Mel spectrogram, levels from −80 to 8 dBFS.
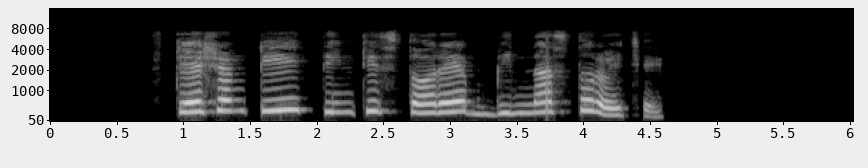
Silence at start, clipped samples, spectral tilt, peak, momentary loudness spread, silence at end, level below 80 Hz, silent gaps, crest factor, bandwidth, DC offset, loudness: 0.95 s; under 0.1%; -3.5 dB/octave; -2 dBFS; 12 LU; 1.45 s; -70 dBFS; 1.51-1.57 s, 1.99-2.05 s; 16 dB; 7.6 kHz; under 0.1%; -18 LUFS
